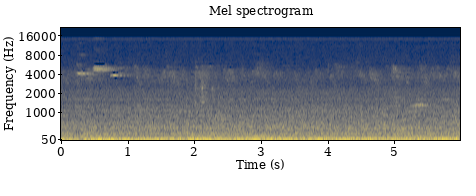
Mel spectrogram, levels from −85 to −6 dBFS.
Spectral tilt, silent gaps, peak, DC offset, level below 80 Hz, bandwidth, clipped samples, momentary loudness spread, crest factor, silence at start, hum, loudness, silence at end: -7 dB/octave; none; -8 dBFS; under 0.1%; -22 dBFS; 15.5 kHz; under 0.1%; 3 LU; 14 dB; 0 s; none; -26 LUFS; 0 s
